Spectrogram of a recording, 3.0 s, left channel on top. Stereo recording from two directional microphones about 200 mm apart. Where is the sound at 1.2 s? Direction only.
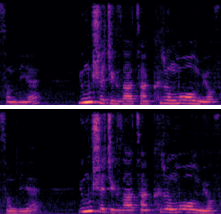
45° left (ahead or behind).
